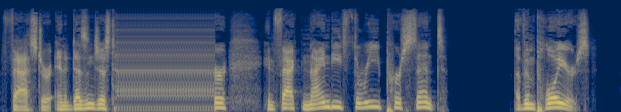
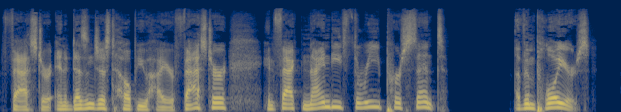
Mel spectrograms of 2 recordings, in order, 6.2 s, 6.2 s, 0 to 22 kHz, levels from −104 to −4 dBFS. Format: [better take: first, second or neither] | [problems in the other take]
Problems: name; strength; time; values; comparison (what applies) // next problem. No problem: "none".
second | audio freezing; at 1 s for 1 s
